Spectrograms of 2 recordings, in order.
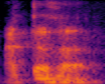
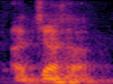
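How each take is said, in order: First: The middle consonant is a 'k' sound. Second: The middle consonant is a 'ch' sound. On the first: The speaker calls it wrong. "not Akaha" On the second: The speaker calls it right. "you have to read it as Achaha"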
